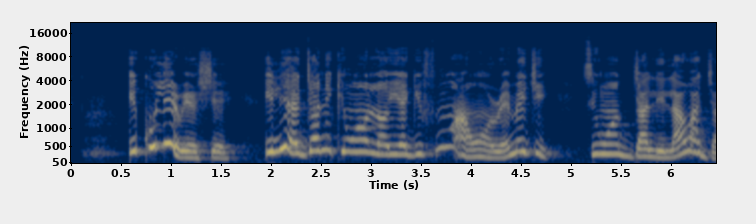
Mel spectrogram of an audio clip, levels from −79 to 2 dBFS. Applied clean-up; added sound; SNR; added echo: none; none; none; none.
